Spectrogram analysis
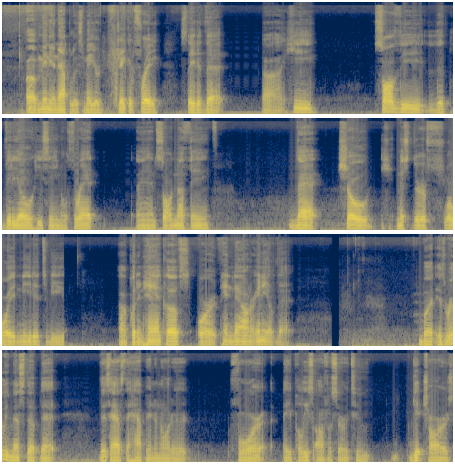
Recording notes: Had to record on my phone for this one along with allergies what a day.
